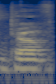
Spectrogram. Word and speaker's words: Dhruv: It's Dhruv. It's Dhruv.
